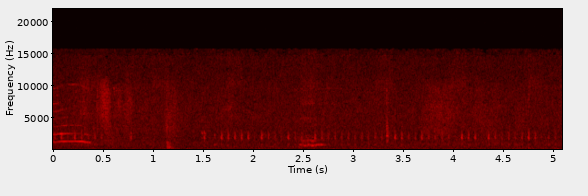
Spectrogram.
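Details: Siamese snowshoe kittens: a short, thin, high meow right at the start, then a fainter, lower mew about halfway through, over a steady background hiss with faint clicking.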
